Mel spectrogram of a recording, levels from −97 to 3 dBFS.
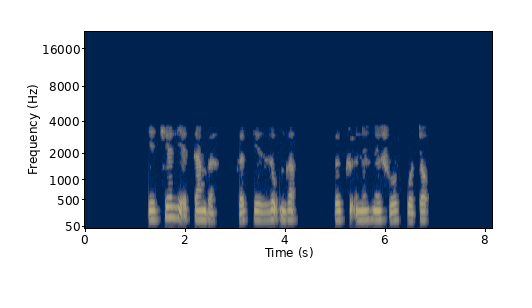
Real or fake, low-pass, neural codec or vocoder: real; 3.6 kHz; none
